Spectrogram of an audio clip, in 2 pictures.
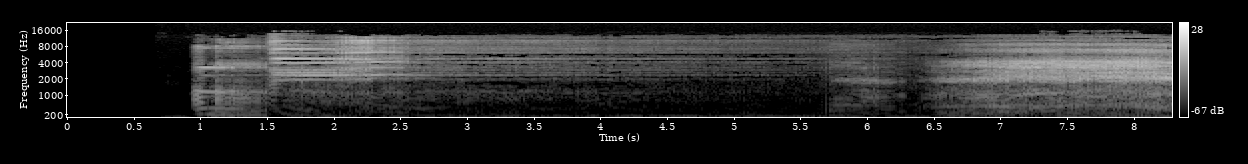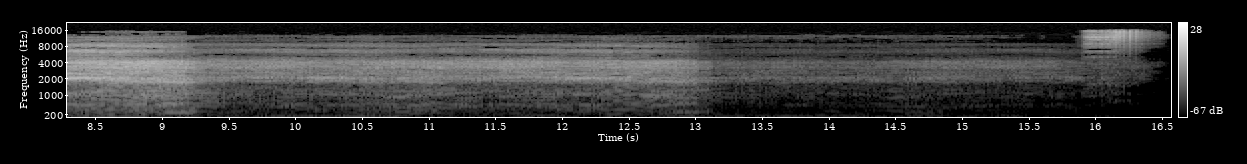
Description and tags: eerie-metalic-noise
An eerie metallic sound created by slowing down the sound of two glasses scratching and striking against each other.
glass, metallic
